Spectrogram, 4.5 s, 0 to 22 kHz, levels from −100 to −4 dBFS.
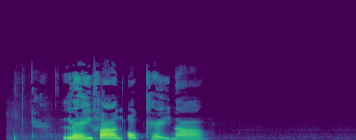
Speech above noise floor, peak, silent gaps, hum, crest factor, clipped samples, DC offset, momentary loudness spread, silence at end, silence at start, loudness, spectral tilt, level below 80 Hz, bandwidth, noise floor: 60 dB; -2 dBFS; none; none; 22 dB; under 0.1%; under 0.1%; 14 LU; 1.95 s; 0.8 s; -21 LUFS; -5.5 dB/octave; -86 dBFS; 11 kHz; -81 dBFS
